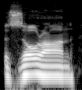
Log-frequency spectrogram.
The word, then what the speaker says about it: Zoran Veljković: talking about five steps of film making of Zoronovich.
